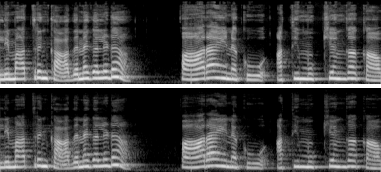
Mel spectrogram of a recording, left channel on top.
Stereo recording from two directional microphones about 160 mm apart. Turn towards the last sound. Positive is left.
turn(degrees=30)  # may be behind; listen again after turning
